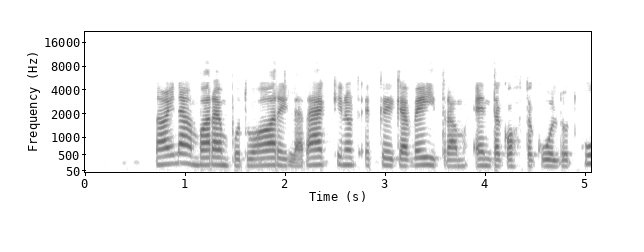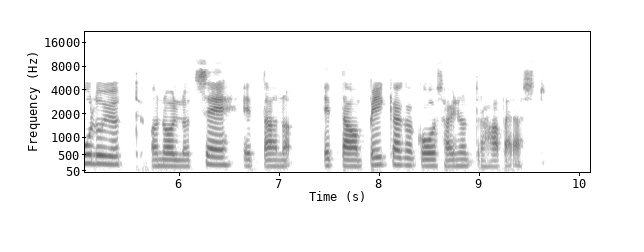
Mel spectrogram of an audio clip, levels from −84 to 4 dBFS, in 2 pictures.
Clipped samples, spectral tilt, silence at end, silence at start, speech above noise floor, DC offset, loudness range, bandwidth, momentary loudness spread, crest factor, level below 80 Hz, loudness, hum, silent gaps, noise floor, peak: under 0.1%; -2 dB/octave; 0.45 s; 0.7 s; 42 dB; under 0.1%; 4 LU; 9.6 kHz; 10 LU; 22 dB; -80 dBFS; -37 LUFS; none; none; -79 dBFS; -18 dBFS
